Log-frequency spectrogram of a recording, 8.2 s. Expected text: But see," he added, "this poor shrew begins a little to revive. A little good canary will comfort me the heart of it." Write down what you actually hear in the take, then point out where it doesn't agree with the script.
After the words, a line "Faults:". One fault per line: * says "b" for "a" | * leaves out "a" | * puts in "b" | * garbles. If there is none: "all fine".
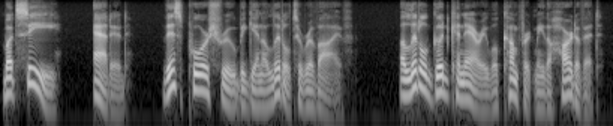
But see," added, "this poor shrew begin a little to revive. A little good canary will comfort me the heart of it."
Faults:
* leaves out "he"
* says "begin" for "begins"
